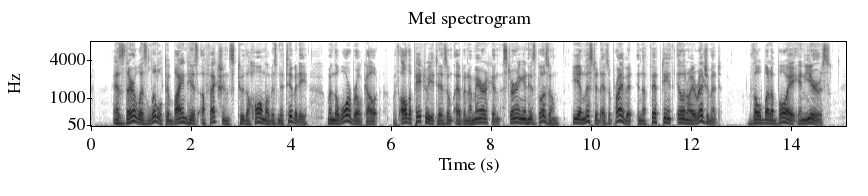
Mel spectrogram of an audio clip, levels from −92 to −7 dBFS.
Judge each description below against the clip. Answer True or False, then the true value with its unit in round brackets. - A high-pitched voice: False (115 Hz)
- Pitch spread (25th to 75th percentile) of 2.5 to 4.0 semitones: False (5.4 semitones)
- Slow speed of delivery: False (185 wpm)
